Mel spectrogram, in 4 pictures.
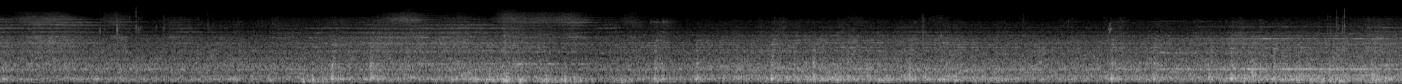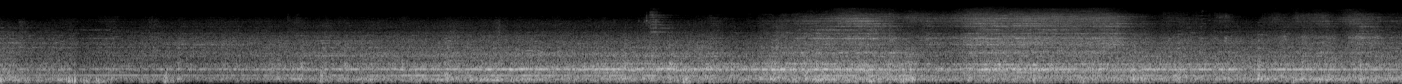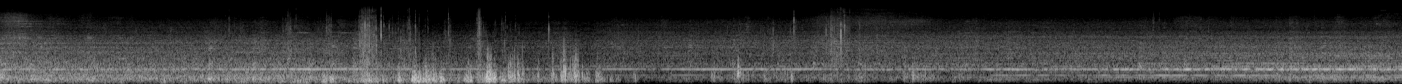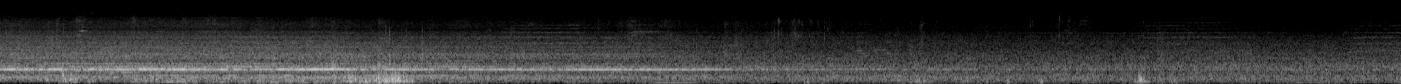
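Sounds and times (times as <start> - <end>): hiss: 0.0 - 1.3
train wheels rumbling on rails: 0.0 - 54.3.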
